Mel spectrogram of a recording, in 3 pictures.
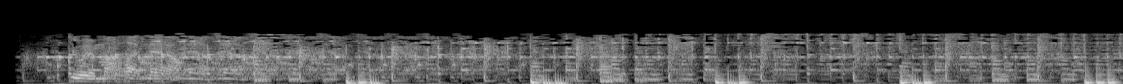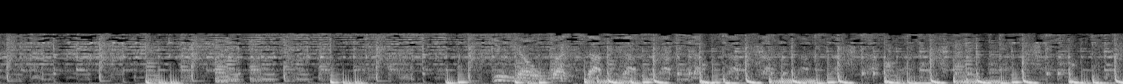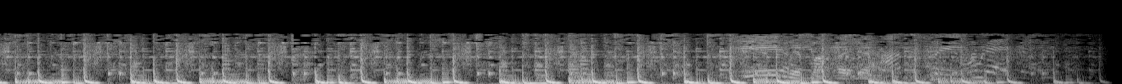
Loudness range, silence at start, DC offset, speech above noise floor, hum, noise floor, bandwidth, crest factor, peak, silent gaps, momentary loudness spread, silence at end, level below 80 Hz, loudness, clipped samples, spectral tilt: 3 LU; 0.15 s; under 0.1%; 23 dB; none; -40 dBFS; 4.4 kHz; 12 dB; -6 dBFS; none; 6 LU; 0.2 s; -22 dBFS; -18 LUFS; under 0.1%; -9.5 dB/octave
